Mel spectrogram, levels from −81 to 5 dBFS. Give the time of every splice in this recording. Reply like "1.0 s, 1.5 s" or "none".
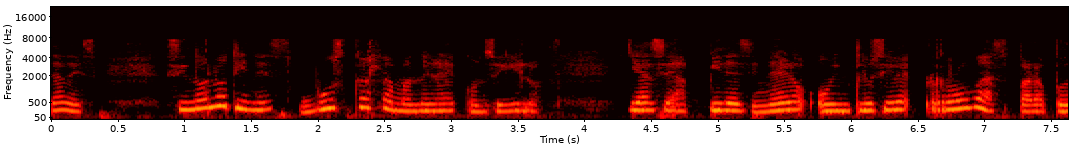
none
